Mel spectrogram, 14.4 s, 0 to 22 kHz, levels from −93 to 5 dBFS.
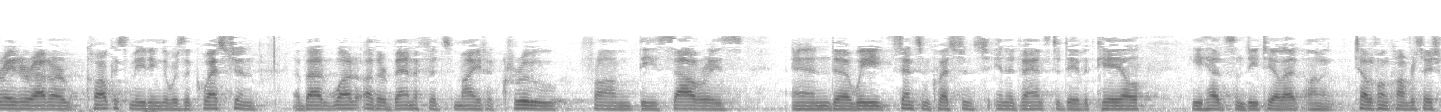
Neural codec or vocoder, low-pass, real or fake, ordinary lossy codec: codec, 16 kHz, 4 kbps, FunCodec, trained on LibriTTS, 50 frames a second; 7.2 kHz; fake; MP3, 24 kbps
